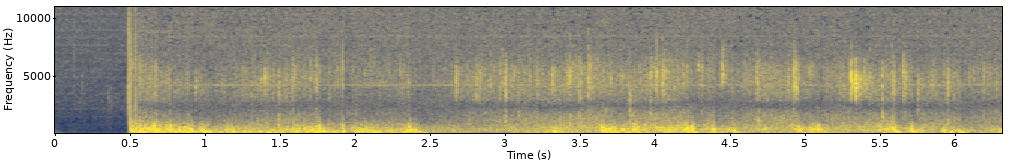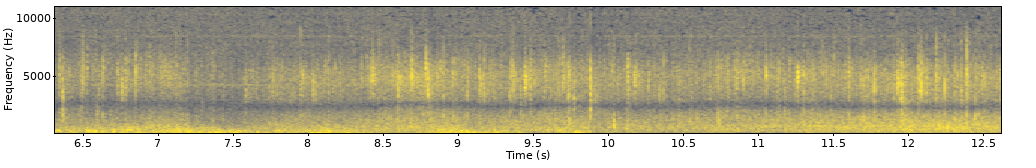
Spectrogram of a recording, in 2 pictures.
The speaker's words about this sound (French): Il pleut à verse. Il tonne.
